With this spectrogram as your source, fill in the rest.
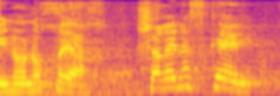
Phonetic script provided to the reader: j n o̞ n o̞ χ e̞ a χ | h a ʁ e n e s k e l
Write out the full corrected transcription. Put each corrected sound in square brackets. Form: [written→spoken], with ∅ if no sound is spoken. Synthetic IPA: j n o̞ n o̞ χ e̞ a χ | [h→ʃ] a ʁ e n [e→a] s k e l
